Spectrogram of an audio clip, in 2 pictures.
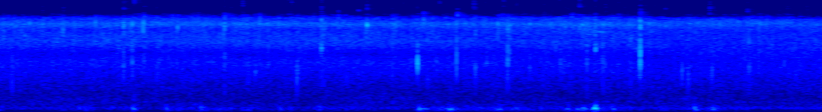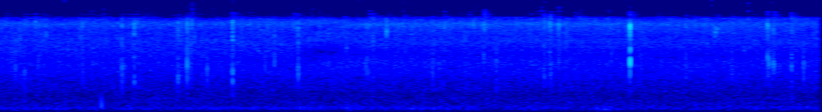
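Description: Steady rainfall: a soft, even hiss of rain with many scattered sharp ticks of individual drops landing close by.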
